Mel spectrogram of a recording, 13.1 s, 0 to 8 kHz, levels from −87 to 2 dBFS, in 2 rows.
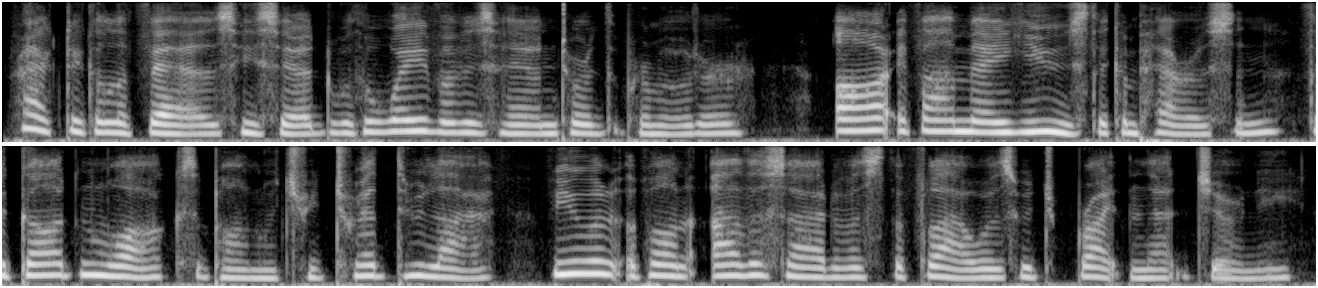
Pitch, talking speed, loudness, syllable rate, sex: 210 Hz, 185 wpm, -16 LUFS, 5.1 syllables/s, female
